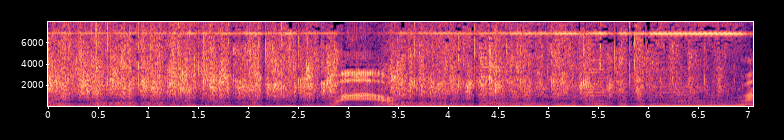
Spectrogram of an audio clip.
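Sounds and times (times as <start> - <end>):
audience applause: 0.0 - 6.9.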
